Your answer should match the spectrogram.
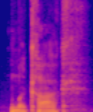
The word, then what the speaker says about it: macaque: By the way, I'm Macaque. By the way, I'm pretty sure it's pronounced macaque.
